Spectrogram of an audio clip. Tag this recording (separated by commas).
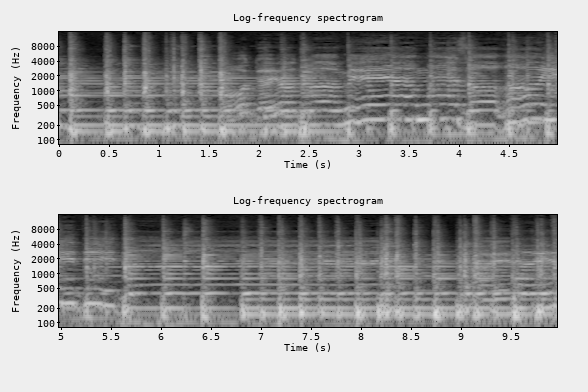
Folk music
